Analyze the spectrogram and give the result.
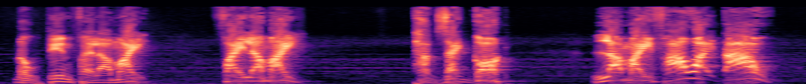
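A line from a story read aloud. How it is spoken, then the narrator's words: Furious shout. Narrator (Vietnamese): Tuấn Bạc lúc này lao tới chỗ Khanh mà hét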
